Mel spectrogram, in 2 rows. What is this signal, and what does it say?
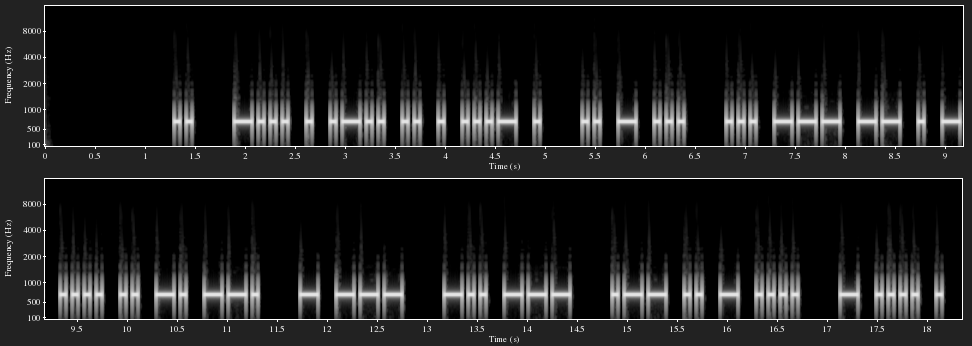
Morse code, heard as a keyed tone, about 19 wpm, 700 Hz. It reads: I BELIEVE ITS SOMETHING TO DO WITH THE
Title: Sentences from Top 1000 Words - Review Part 3 - 20wpm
